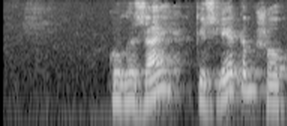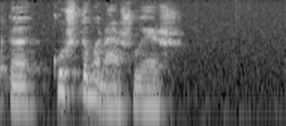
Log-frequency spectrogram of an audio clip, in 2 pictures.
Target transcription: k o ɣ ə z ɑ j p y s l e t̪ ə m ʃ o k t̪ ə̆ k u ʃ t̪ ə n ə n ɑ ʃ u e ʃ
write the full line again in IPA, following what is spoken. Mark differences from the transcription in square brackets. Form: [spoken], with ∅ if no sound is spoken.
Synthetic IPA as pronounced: k [u] ɣ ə z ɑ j [k] y s l e t̪ ə m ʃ o k t̪ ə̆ k u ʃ t̪ ə [m] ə n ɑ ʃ u e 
